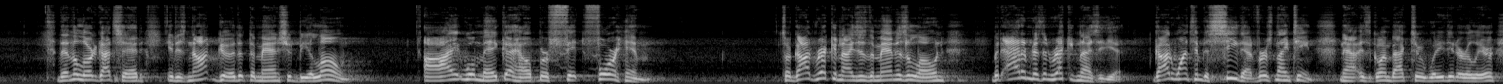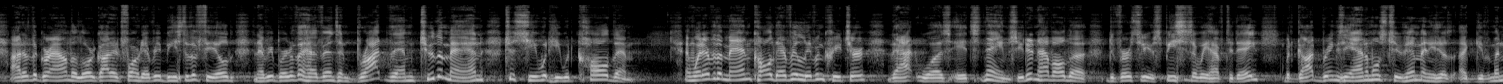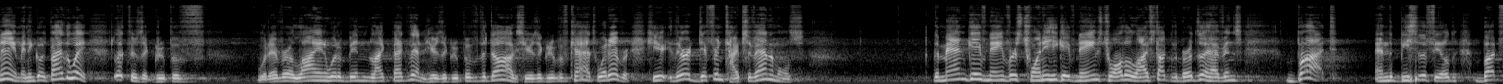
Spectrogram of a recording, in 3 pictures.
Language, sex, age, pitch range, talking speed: English, male, 40-59, 170-215 Hz, 255 wpm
